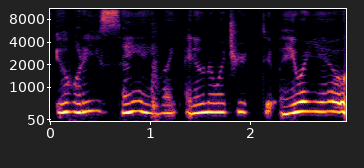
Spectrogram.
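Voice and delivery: hushed, disdainful ballet teacher; soft mock disgust. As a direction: quote a snooty teacher under your breath. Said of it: "the ballet teacher was like".

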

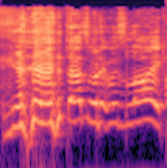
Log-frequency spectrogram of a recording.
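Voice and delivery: giggling agreement; real laughter in the voice; laughing. Real, not acted.

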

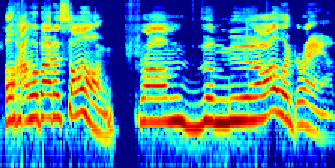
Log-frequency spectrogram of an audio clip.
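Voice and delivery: slow, drawn-out showman's announcement; hammed-up captain. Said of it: "the captain asks the holograms to perform".

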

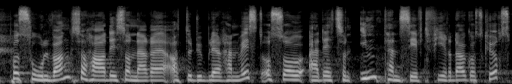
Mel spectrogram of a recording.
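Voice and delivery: normal talking voice

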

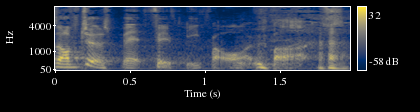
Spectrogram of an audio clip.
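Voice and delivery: slow, soft, laughing admission; laughing confession. Retold or imitated. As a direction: confess it through a laugh, slowly. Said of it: "He goes".

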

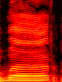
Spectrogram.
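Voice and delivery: loud, high-pitched hype call; catchphrase shout. Shown as a demonstration. Host showing off his podcast catchphrase, shouted. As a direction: belt out the catchphrase word.

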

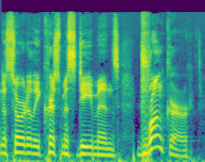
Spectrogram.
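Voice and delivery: normal talking voice

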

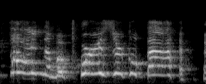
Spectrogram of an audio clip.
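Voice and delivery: high loud call over the water; dad shouting. Retold or imitated. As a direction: yell it from the boat. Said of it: "he was like".

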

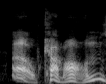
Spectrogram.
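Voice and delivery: loud, high protest; sticking up. A narrator's reading. Fellow comic to the manager, sticking up for his friend. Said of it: "sticking up for me".

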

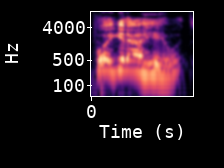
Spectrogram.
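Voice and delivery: high-pitched mock dad, baffled and scolding; imitating his dad. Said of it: "he's like".

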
